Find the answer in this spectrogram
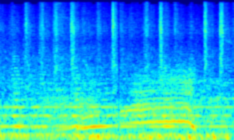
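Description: A cow mooing once: a long call that rises in pitch, holds, then drops off sharply at the end, over background music.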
